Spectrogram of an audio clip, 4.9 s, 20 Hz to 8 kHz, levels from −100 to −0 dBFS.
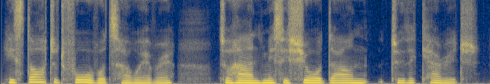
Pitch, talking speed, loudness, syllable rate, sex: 190 Hz, 145 wpm, -16 LUFS, 4.4 syllables/s, female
